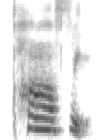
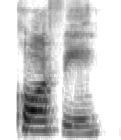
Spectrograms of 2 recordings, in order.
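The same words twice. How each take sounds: First: Coffee with a New York open aw vowel, falling; Coffee the New York way, as kaw-fee. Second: Coffee punched loud, New York aw vowel. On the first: Showing viewers her New York Coffee, kaw-fee. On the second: Insisting to viewers on her loud New York Coffee. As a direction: belt out Coffee as kaw-fee. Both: Shown as a demonstration. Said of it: "We say coffee".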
